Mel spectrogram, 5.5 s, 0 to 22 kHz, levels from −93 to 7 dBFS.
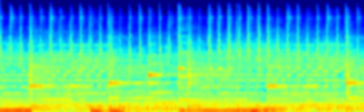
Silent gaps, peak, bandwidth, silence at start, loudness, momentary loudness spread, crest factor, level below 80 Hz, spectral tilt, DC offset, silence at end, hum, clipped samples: none; -2 dBFS; 12 kHz; 0 s; -19 LUFS; 6 LU; 14 dB; -24 dBFS; -6.5 dB/octave; under 0.1%; 0 s; none; under 0.1%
